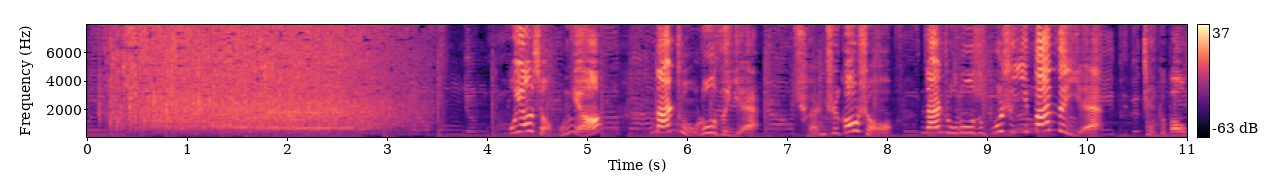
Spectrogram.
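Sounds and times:
crowd clapping: 0.0s - 3.5s
speech: 4.5s - 11.0s.

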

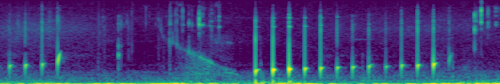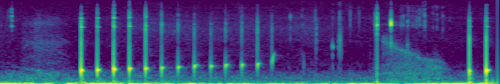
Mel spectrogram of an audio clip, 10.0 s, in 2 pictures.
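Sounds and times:
quick 3D popping sounds: 2.0s - 5.0s, 5.8s - 7.8s.

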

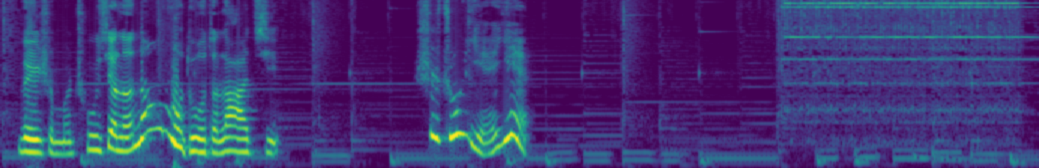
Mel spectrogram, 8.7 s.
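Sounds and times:
speech: 0.2s - 2.4s, 3.5s - 4.5s
phone electronic ringtone: 5.5s - 8.6s.

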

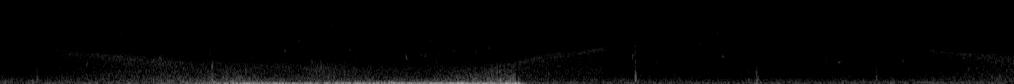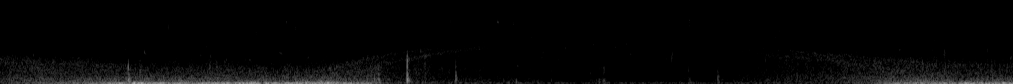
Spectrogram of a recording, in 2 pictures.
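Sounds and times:
muffled deep-sea underwater sound: 0.4s - 5.6s, 9.4s - 14.2s, 18.8s - 20.2s.

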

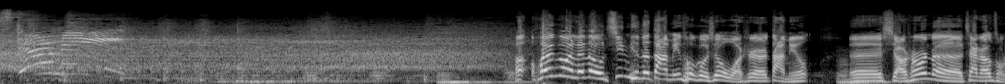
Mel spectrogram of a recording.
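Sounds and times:
audience applause: 0.0s - 5.8s
speech: 5.2s - 10.0s.

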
